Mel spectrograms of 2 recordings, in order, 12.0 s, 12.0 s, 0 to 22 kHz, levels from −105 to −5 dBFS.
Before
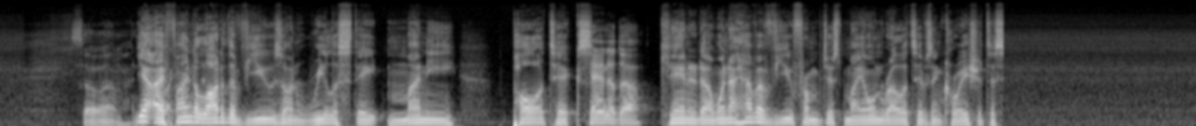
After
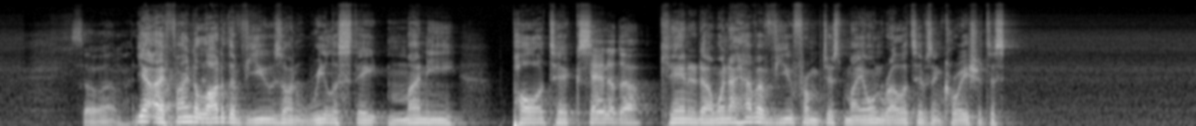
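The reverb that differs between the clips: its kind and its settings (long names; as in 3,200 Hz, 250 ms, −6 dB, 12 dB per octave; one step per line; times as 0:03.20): feedback delay network reverb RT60 0.72 s, low-frequency decay 1.05×, high-frequency decay 0.75×, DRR 16 dB
level −1 dB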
